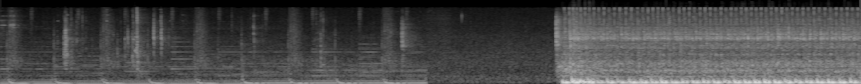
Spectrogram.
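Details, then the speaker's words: Engine after a rebuild, whose oil pump was not lifting oil; the cause was a cover found on the clutch side, and oil passages were checked clear. Started to test oil flow: quick cranking, then a loud, steady, even run with no knocks. "Oke, ini langsung kita hidupkan dan kita tes apakah oli ini mau naik"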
